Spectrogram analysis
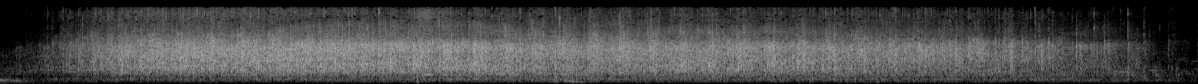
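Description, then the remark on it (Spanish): A large crowd breaks into sustained, dense applause and cheering for a procession float of Jesus passing through the Puerta del Puente; it swells within a second, holds steady at full strength for about ten seconds, then tapers off, with scattered cheers and voices mixed in. “Aclamado, vitoreado el Señor.”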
